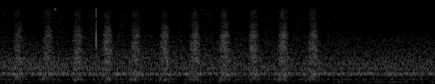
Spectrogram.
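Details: Honey bees swarm loudly during removal of a hive hit by demolition crews at an abandoned Mission, Texas home. A thick, hissing drone pulses softly about three times a second throughout.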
